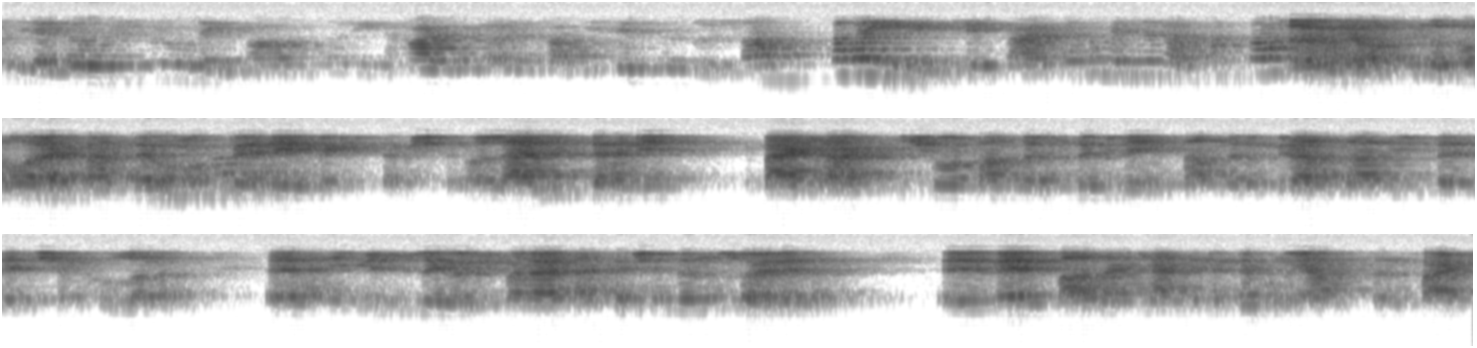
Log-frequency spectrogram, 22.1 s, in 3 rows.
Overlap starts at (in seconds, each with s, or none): 6.4 s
